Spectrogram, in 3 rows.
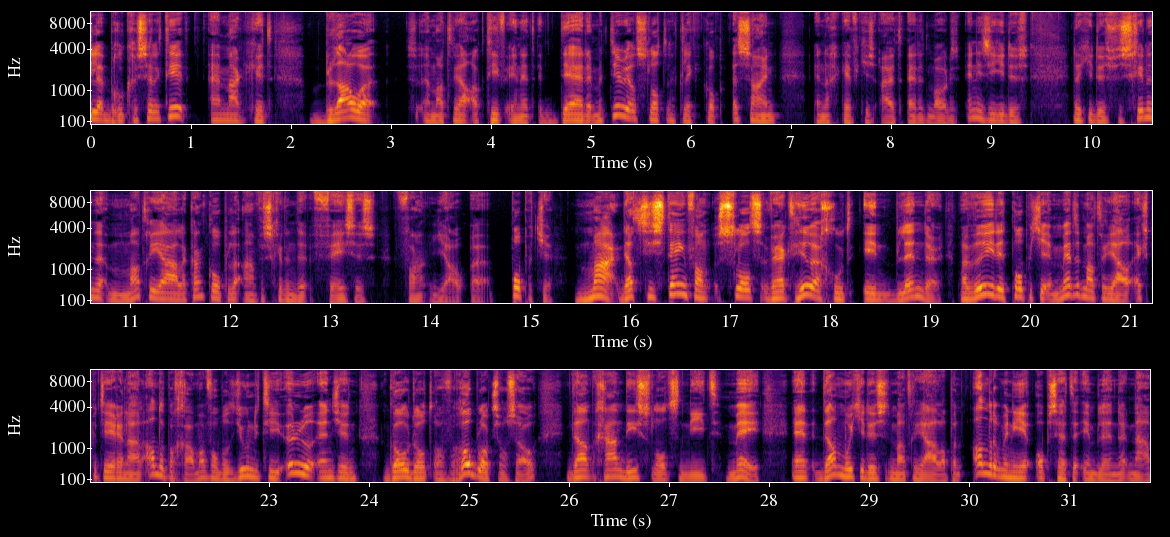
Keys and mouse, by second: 0.8 click, 6.0 click, 7.5 click, 7.9 Tab, 8.2-9.0 middle drag, 9.7-10.5 shift+middle drag, 10.7 shift+middle drag, 11.2-11.6 middle drag, 11.8 shift+middle click, 12.4 middle click, 13.1 shift+middle click, 13.8 shift+middle drag, 14.3-14.9 middle drag.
